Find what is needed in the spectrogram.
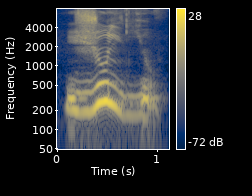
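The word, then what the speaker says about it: julho: June ইউ June ইউ জুলাই K Portuguese ভাষায় বলা হয়ে থাকে জুলি ইউ জুলি ইউ আগস্টকে Portuguese ভাষায় উচ্চারণ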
